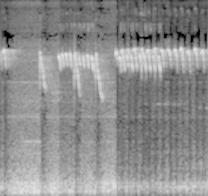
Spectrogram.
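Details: Wild hummingbird singing: very high, thin notes in rapid, even strings, broken by sharp downward slurs, then one long fast chattering trill; low background rumble beneath.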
